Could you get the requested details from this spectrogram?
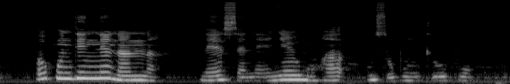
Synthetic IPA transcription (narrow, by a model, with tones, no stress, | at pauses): o˦kʷu˦n̩˦dɪ˦n̩˦ne˦na˨n̩˦na˨ | ne˨e˦se˨ne˨ɲe˦mu˨ɦa˦ | n̩˦so˨bu˦ŋ̩˦ke˦o˦kʷu˦˨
